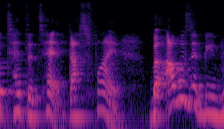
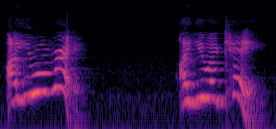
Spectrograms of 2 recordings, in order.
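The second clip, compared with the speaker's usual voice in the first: much higher and louder, incredulous; mock outraged yell at the rude vendor; outraged retort; 13 semitones higher, 6 dB louder than usual. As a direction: hit it in shrill disbelief.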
